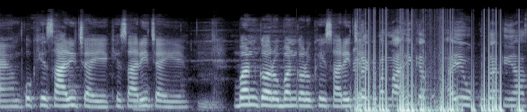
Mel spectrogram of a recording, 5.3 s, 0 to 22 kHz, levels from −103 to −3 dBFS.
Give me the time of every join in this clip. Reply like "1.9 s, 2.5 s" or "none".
3.4 s

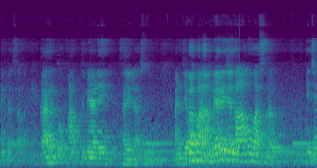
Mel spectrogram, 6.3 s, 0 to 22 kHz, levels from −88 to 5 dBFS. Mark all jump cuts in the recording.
4.7 s

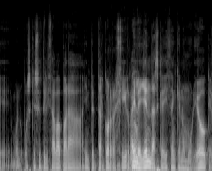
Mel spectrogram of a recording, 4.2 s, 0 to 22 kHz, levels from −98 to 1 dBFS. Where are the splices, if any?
2.6 s

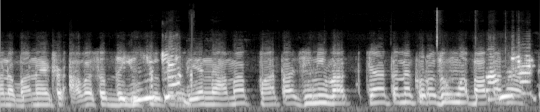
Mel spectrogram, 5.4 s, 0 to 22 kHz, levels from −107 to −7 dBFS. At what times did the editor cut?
1.8 s

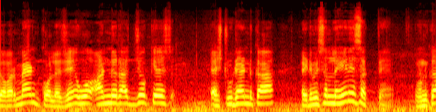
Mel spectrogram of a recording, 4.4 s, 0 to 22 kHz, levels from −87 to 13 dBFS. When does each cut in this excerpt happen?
none

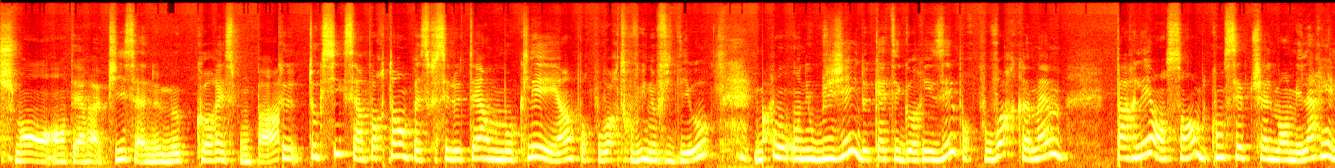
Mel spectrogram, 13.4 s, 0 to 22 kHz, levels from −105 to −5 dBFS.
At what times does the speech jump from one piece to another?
2.8 s, 7.6 s

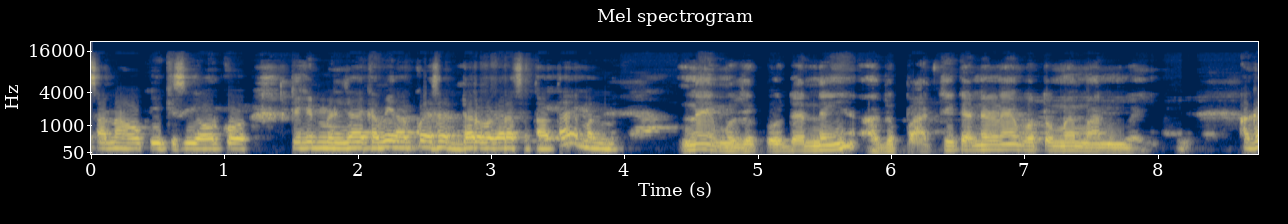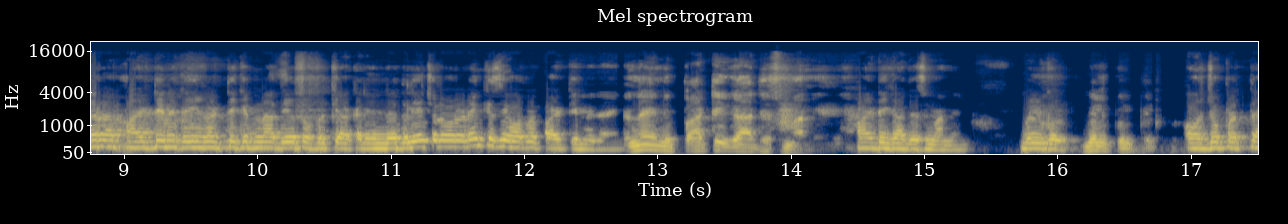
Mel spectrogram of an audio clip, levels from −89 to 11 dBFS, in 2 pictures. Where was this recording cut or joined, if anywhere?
none

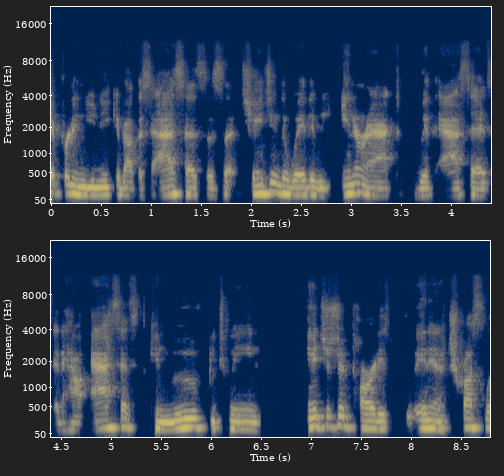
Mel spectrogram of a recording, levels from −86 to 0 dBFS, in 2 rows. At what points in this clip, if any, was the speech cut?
none

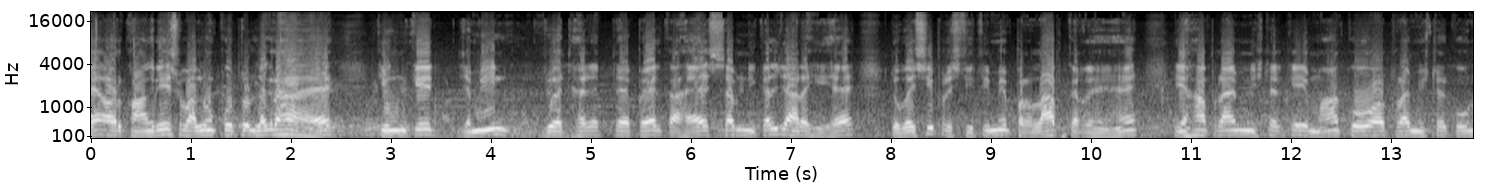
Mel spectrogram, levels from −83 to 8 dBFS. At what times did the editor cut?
none

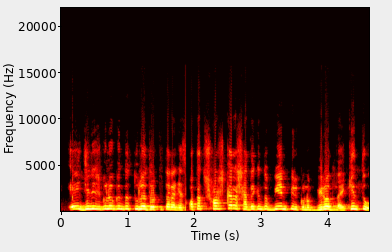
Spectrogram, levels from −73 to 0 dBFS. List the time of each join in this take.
1.8 s

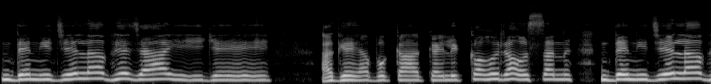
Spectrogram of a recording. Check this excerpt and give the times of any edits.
none

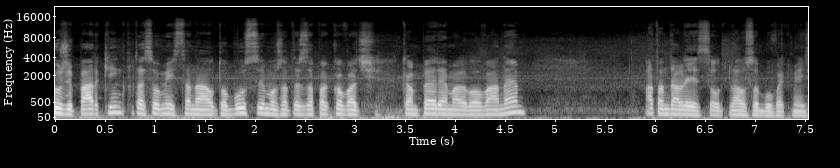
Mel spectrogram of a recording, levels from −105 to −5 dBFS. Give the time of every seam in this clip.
none

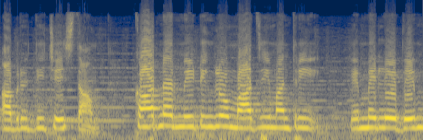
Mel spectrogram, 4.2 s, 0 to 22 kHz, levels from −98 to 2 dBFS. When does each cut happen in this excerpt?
none

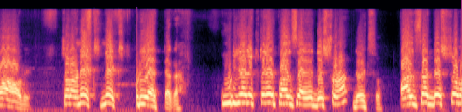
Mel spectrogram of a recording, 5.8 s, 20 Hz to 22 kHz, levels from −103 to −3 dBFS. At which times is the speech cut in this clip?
1.7 s

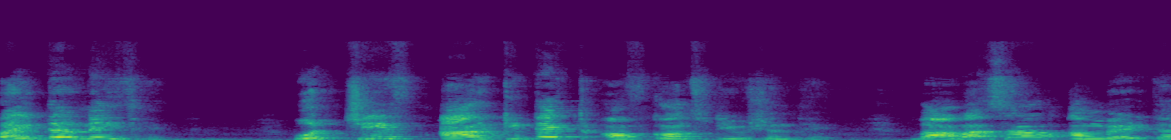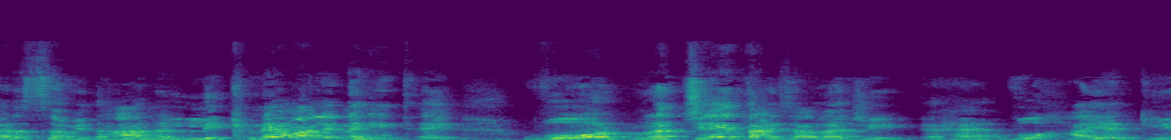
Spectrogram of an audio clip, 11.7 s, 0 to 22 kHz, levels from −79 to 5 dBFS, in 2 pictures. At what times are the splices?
9.7 s

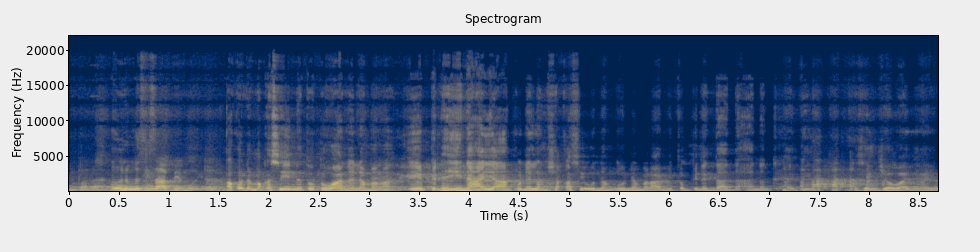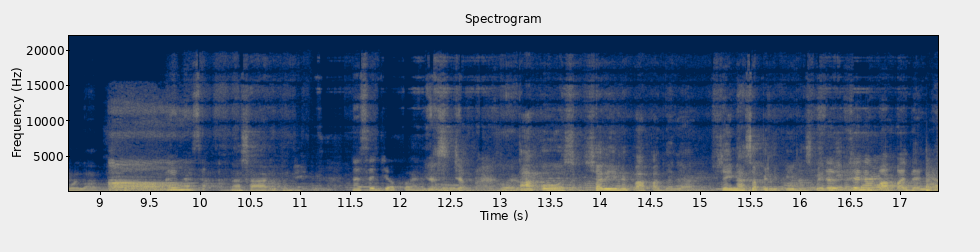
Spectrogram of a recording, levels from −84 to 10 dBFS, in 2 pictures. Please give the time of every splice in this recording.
none

